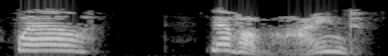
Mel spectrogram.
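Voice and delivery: put-on high, emphatic young friend's voice; friend Herbert, consoling. A narrator's reading. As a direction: brush it off in a high character voice.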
